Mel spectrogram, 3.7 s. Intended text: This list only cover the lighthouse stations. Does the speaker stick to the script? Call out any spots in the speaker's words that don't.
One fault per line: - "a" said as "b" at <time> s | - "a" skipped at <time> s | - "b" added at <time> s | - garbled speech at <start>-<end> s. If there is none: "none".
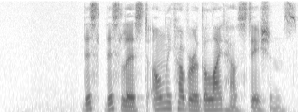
- "this" added at 1.3 s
